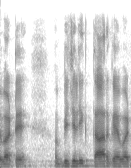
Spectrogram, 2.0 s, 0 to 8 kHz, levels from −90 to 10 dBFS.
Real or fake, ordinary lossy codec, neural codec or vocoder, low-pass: real; none; none; 7.2 kHz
